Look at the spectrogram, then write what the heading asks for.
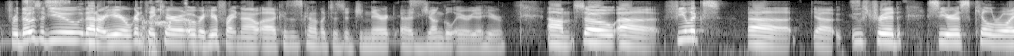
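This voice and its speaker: A man's voice: on the high side, normal speed, sharp tone, clean tone, no room sound, muffled recording. A man improvising narration as a tabletop game master, informal and hesitant as he pieces the scene together.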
